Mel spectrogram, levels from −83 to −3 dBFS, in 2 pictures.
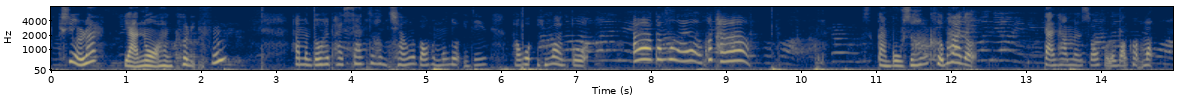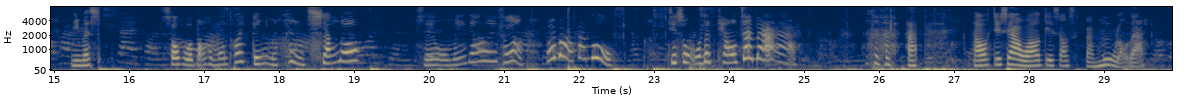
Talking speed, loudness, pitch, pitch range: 215 characters per minute, -29 LUFS, 295 Hz, 260-405 Hz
